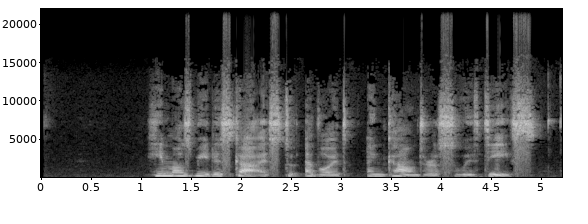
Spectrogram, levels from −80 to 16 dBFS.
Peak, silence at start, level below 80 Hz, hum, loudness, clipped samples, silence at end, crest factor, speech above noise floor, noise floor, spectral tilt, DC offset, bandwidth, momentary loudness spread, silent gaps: 0 dBFS; 1.1 s; -52 dBFS; none; -8 LUFS; 0.7%; 0.1 s; 12 dB; 41 dB; -51 dBFS; -1.5 dB/octave; under 0.1%; over 20 kHz; 9 LU; none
